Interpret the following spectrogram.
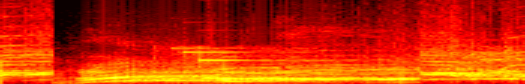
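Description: Several people shouting and calling out excitedly at once, their voices overlapping, as a group scrambles to be first to answer.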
